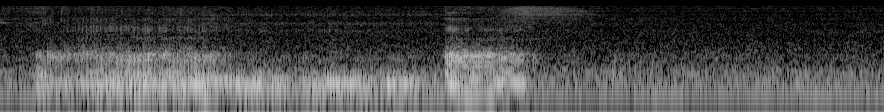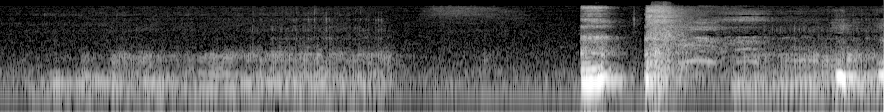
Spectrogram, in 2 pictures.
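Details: Adult man (a father) snoring: soft rasping snores with slow breaths in a quiet room, ending with a few sharp knocks; snoring.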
